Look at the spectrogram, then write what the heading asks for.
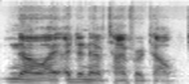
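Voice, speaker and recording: A man's voice: lowish voice, fairly quick, fairly bright tone. A man co-hosting a stream, chatting casually and joking around with plenty of fillers. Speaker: stream co-host.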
